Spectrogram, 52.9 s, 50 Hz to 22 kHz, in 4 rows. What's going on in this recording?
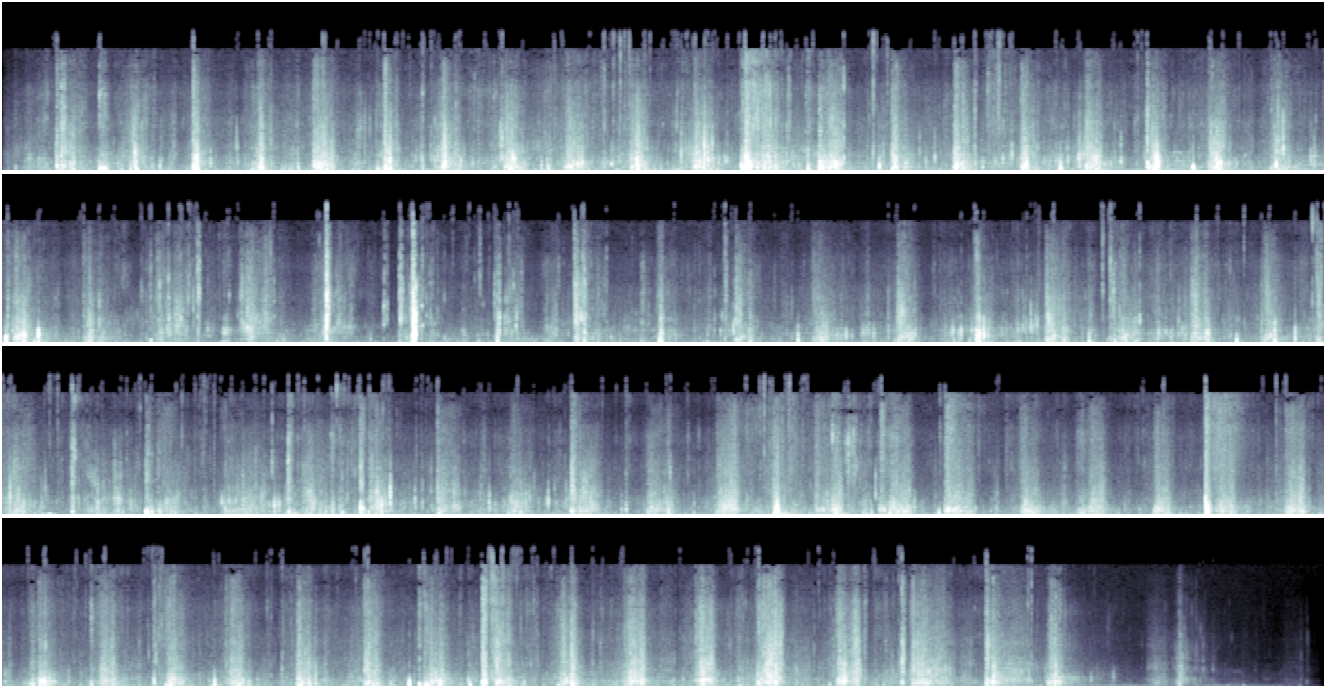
footsteps in wet coarse sand, close up, some steps in water. Little low frequency boom noise should be remove.
France, 2009
recorded with schoeps CMC6 mk41
recorded on soundddevice 744T
foot, footstep, footsteps, sand, step, steps, walk, walking, walks, wet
